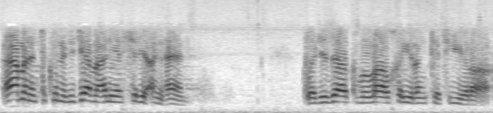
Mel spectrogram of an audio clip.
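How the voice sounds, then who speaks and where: Male caller, over the phone, very rapid, formal and courteous, recites verses. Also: a little high. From Saudi Arabia. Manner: polite and measured, reciting verses in formal speech. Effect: heard over a phone line. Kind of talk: formal, courteous question to a scholar.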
